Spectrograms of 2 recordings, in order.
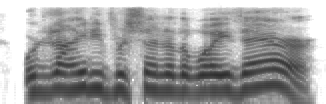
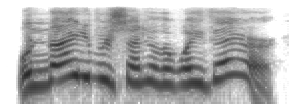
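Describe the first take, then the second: First: Higher, louder insistence on the point; pleading insistence. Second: Much higher, louder, almost cracking repeat; desperate pleading. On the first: Telling partners the product is nearly done, insistent. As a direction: press the point hard. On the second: Repeating to partners in desperation, much higher pleading. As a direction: push it up to a desperate peak. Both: Retold or imitated. Begging partners not to restart.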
